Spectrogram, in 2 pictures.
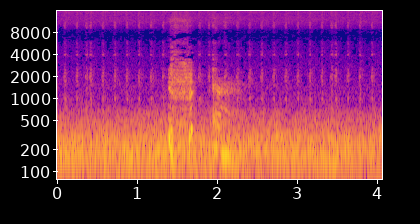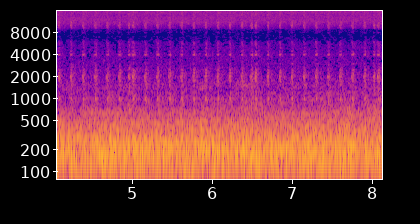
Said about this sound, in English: You know how we're saying like the old track has been amazing and flowing right through and blah blah blah blah blah. That's the traffic this morning.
